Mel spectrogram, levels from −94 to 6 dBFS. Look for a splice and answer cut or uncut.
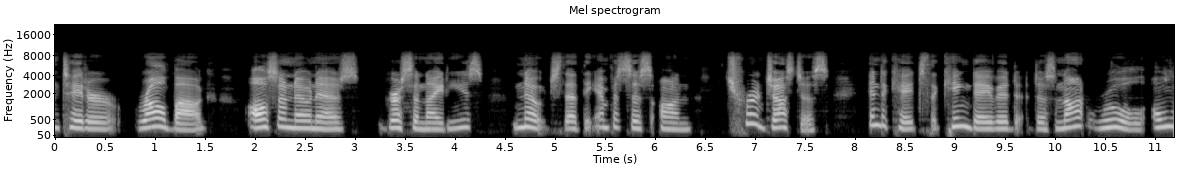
uncut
